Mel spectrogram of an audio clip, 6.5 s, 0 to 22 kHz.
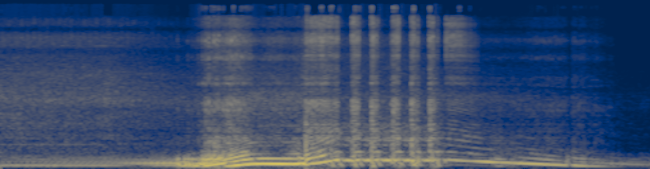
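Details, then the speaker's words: Honda K20A2 Type S swapped into EK Civic, first start after fixing a rotten fuel line: catches, revs in quick blips, settles to smooth idle; sounds healthy. "well the motors in and it starts and runs so that's pretty good"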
